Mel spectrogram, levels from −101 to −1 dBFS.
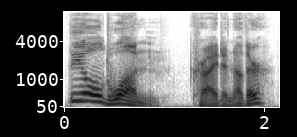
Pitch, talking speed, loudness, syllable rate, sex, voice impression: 135 Hz, 140 wpm, -15 LUFS, 4.5 syllables/s, male, masculine, very adult-like, slightly thick, cool, slightly sincere, calm, slightly elegant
